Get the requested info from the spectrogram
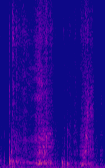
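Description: Used rubber karting tires rubbing and shifting against each other underfoot as someone steps onto a pile of them, in a few irregular scuffs.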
